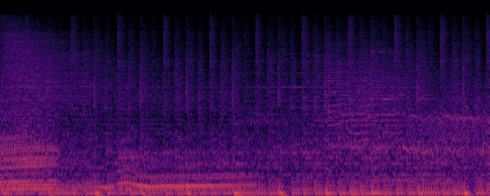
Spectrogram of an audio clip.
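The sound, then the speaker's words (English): An Aston Martin sports car speeds round a hairpin bend and overtakes a convertible: a loud, revving engine whose tone dips and shifts, with a rapid, buzzing rasp throughout. “The Aston Martin negotiates the hairpin bend and overtakes a convertible sports car.”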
